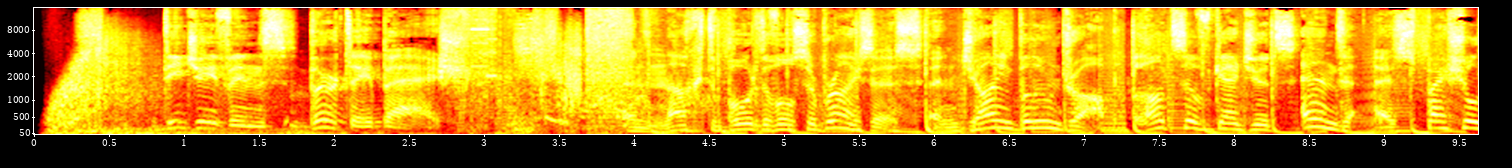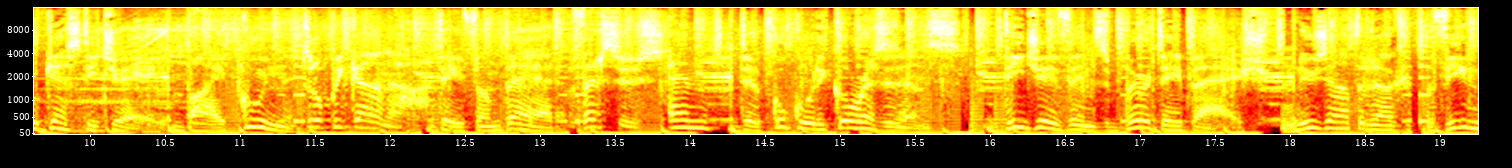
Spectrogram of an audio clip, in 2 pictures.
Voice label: Flemish Club Commercial, Male

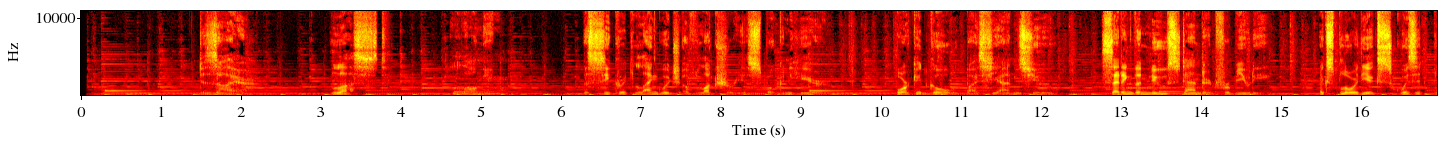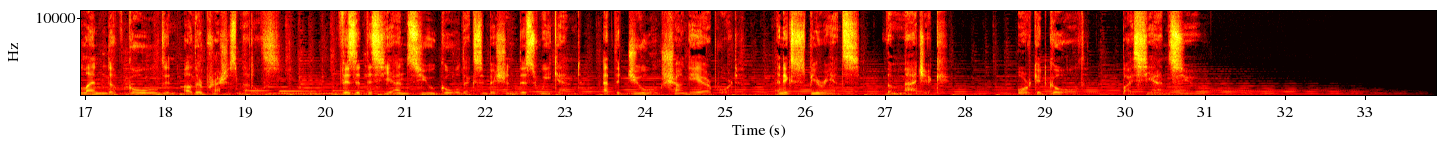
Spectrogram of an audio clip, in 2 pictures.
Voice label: US English Jewelry

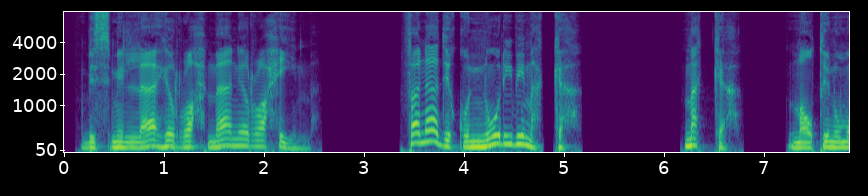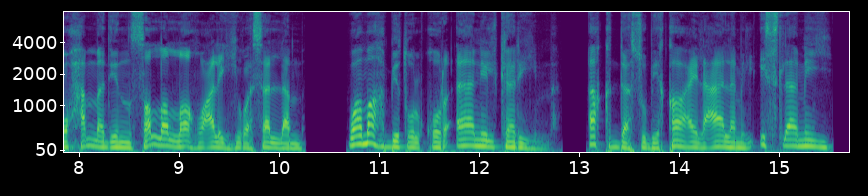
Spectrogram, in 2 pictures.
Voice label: Modern Arabic

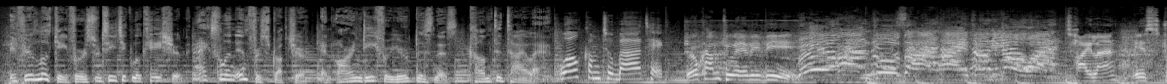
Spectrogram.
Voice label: Asian English; A Great Place For Business

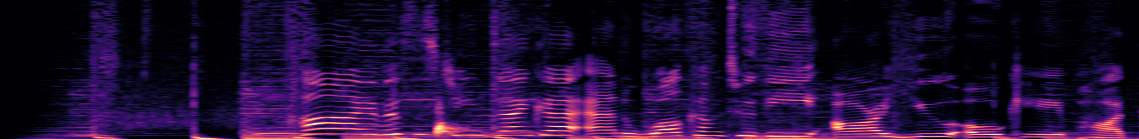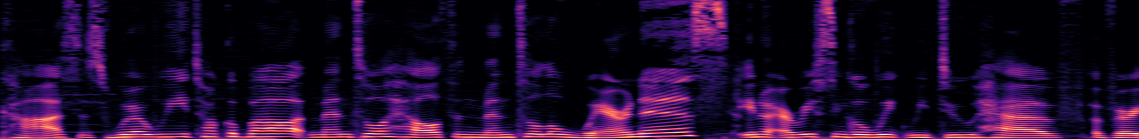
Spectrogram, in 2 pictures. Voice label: Asian English Podcast Snippet; RUOK

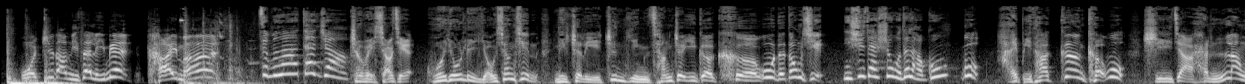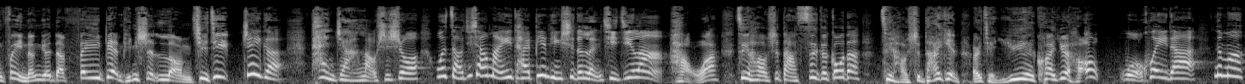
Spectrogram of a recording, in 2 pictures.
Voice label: Mandarin, China Female; Daikin Aircon

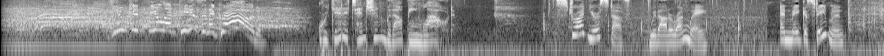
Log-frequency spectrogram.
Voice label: Asian English, Radio; Audi Q3

